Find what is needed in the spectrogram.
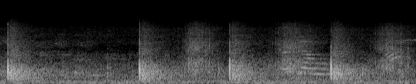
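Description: Four sharp explosive bangs, roughly a second apart, each trailing off in an echo.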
